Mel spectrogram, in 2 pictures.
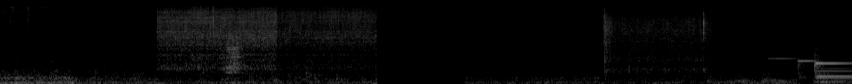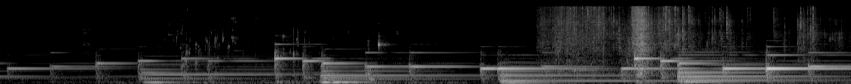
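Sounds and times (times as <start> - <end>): bread sizzling in butter: 1.6 - 3.8, 6.0 - 7.2.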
